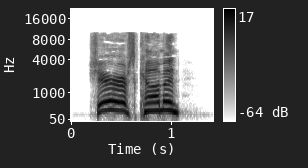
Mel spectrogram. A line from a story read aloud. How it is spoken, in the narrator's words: he yelled, voice cracking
